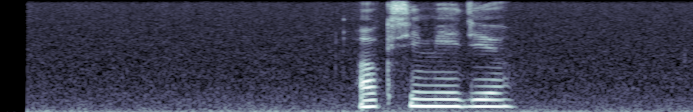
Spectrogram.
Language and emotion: Russian, neutral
